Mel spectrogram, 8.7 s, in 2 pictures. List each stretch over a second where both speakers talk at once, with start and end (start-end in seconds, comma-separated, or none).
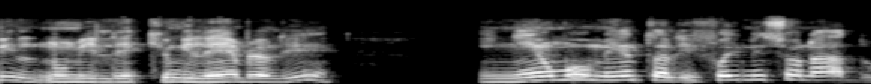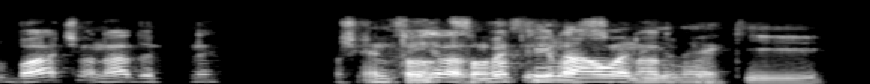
6.1-8.0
